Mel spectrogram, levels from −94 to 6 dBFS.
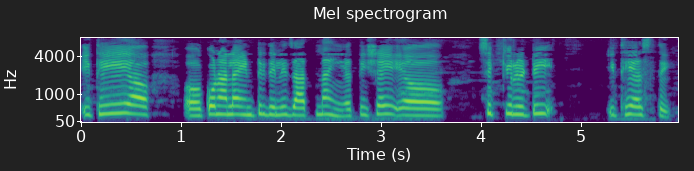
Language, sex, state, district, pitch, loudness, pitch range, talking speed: Marathi, female, Maharashtra, Dhule, 285 Hz, -17 LUFS, 265-300 Hz, 120 wpm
